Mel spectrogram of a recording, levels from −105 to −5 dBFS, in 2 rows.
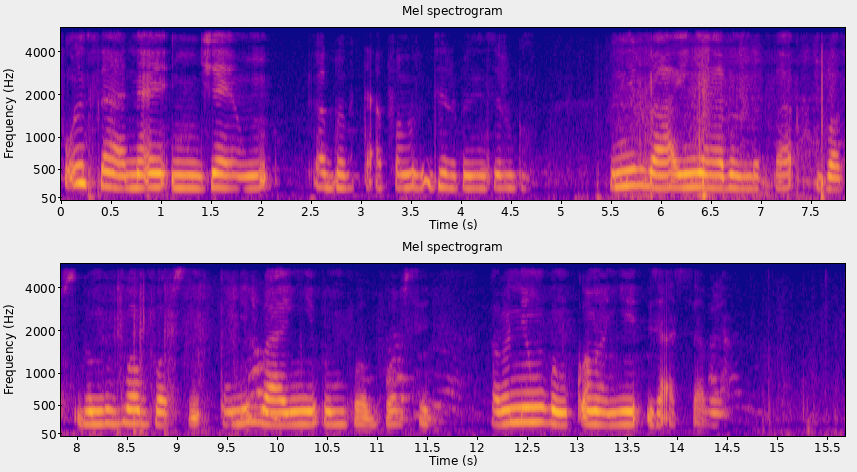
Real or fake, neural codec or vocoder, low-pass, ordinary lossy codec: real; none; 5.4 kHz; Opus, 64 kbps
